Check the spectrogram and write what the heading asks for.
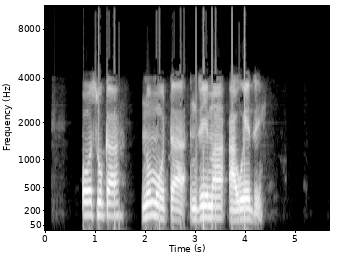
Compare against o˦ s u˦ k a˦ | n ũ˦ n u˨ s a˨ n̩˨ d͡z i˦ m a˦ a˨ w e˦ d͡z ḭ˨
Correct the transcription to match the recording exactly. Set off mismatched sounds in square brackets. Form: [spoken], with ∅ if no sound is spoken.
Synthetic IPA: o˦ s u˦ k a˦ | n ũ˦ [m] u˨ [t] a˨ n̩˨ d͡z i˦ m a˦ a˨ w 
